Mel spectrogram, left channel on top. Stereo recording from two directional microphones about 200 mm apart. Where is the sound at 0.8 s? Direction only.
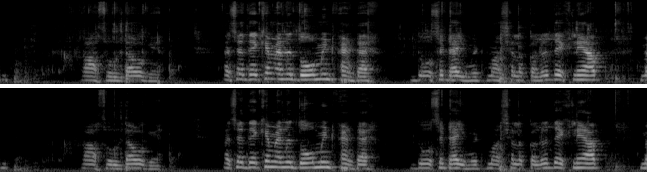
55° right (ahead or behind).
